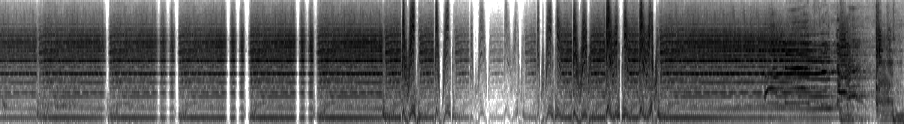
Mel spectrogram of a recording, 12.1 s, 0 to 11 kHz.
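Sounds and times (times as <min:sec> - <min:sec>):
music track playing: 0:00.0 - 0:12.0
dj scratching: 0:04.0 - 0:12.0.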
